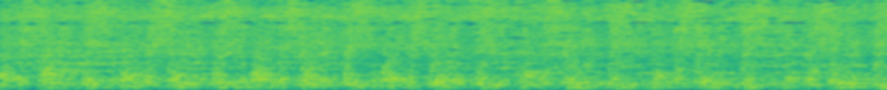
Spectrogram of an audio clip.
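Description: Hand-held folk drums playing together in a fast, dense beat, with a constant bright rattle above the drumming.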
